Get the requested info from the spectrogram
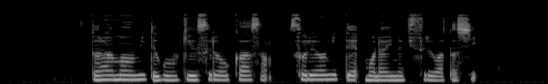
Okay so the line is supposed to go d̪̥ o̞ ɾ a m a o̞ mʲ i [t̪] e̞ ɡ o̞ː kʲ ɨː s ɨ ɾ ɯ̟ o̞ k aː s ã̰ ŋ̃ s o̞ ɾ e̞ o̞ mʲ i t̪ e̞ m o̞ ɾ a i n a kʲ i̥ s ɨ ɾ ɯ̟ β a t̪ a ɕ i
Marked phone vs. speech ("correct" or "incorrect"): correct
